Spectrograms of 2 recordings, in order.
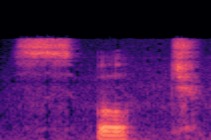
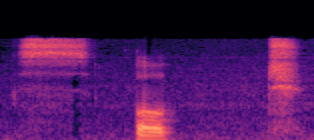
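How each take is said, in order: First: The sounds are said quickly, close together. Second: The sounds are said slowly, spaced apart.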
